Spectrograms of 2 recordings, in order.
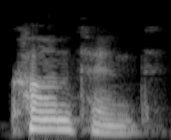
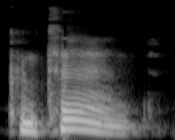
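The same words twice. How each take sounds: First: The stress is on the first syllable. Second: The stress is on the second syllable. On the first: It means amount. "وقتی استرس رو بیاریم رو بخش اول، معنی مقدار میده" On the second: It means satisfied. "محتوا و راضی، خوشنود"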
